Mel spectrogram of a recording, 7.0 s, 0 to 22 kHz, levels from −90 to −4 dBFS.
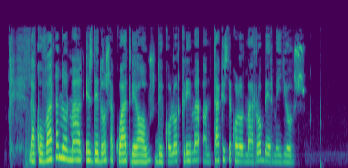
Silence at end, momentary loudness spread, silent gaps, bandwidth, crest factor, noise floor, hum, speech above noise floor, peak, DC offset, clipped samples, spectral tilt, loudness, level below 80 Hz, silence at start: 0.9 s; 9 LU; none; 11.5 kHz; 20 dB; -71 dBFS; none; 50 dB; -2 dBFS; under 0.1%; under 0.1%; -4.5 dB/octave; -21 LUFS; -68 dBFS; 0.2 s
